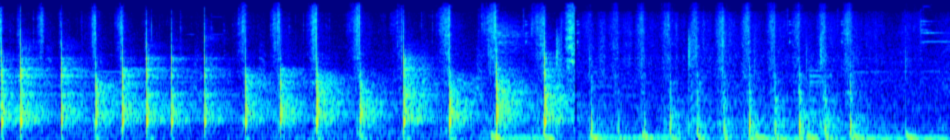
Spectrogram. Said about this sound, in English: so I'll cut it in half and then just cut it into pieces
